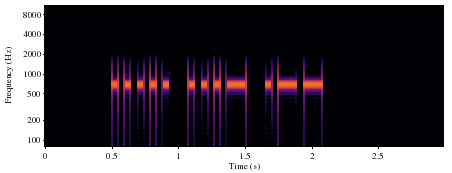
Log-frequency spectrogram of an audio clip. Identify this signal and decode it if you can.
Morse code, heard as a keyed tone, about 25 wpm, 700 Hz. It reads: 5VW
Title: Three Challenging Letter-Number Combinations 25wpm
